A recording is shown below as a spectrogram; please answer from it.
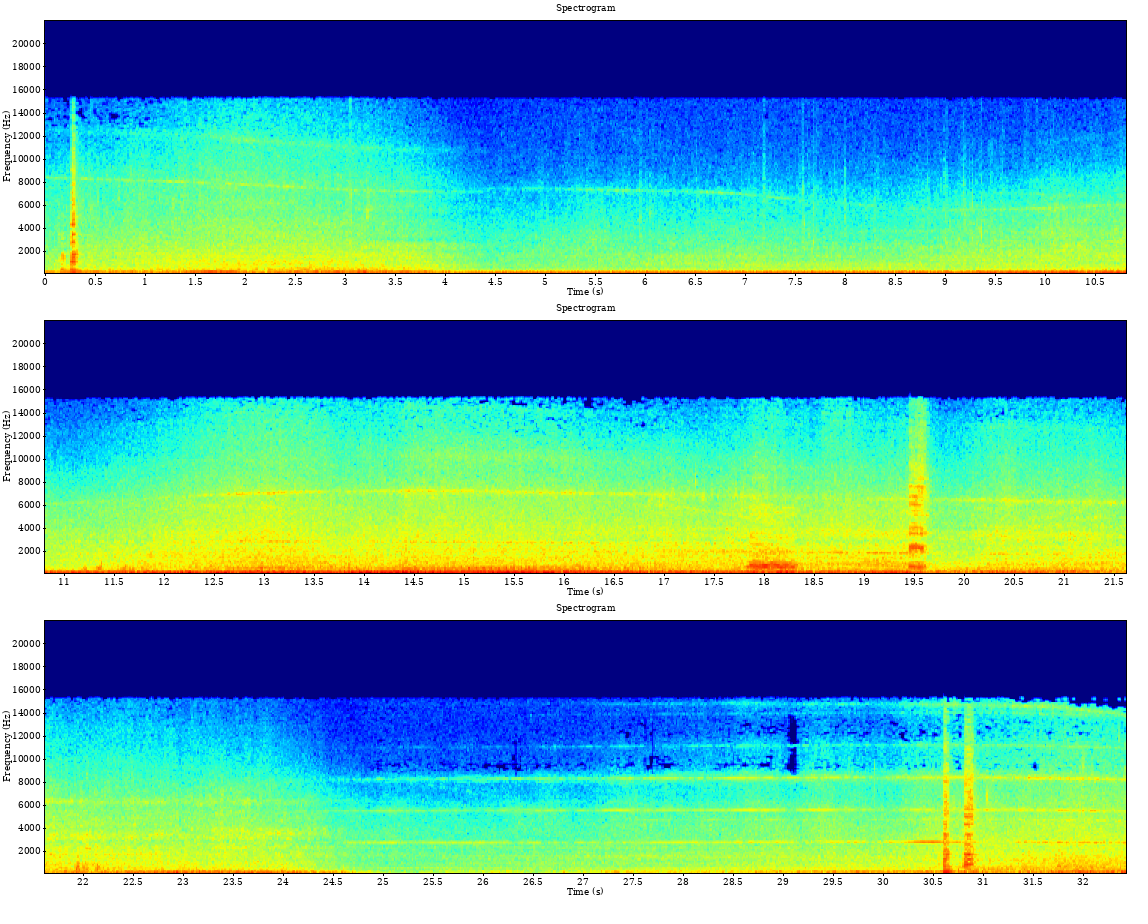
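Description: Big rigs passing close by, the diesel engine and tyre noise building to a loud pass and fading away near the end. Short blasts of a truck horn come at the very start and again about two-thirds of the way through.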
